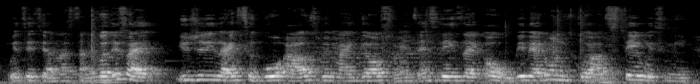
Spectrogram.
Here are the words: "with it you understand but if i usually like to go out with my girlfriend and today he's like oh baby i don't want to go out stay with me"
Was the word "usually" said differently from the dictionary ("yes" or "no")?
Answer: no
